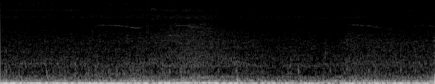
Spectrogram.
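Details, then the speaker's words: Mercedes SL500, morning start before adding fresh gas or Sea Foam, on suspected old gas; deep uneven tractor-like rumble that lurches and stumbles, wants to die, throttle being modulated; owner suspects bad gas confusing O2 sensor; rough running. "Gas just doesn't do it for this thing right now. It will run on it, but it's obviously not right. Sounds like a friggin' tractor."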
